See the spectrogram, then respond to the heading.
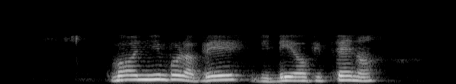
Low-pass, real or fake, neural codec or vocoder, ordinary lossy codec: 7.2 kHz; fake; codec, 24 kHz, 0.5 kbps, DualCodec; AAC, 16 kbps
